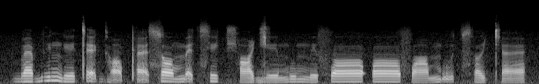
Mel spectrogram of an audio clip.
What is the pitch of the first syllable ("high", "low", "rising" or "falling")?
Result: low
